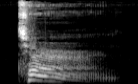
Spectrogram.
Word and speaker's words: turn: このプシュッと音です。 t t t turn、 turn、こんな感じですね。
